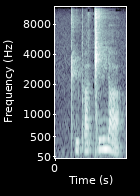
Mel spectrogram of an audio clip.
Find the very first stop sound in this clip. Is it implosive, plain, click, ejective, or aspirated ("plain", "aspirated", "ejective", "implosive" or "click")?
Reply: aspirated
